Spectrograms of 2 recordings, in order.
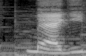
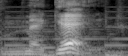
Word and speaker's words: Maggey: So, it's not just simply Maggey, it's Maggey. Not really, it's still pronounced Maggie, but eh.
